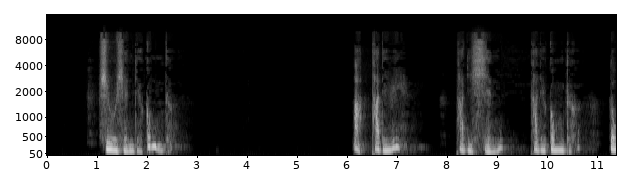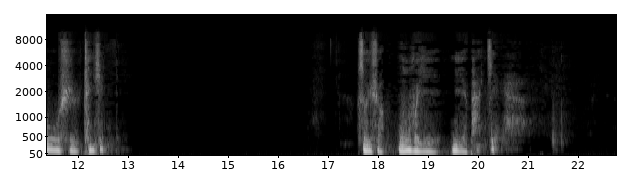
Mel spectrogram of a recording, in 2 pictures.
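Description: An elderly man speaks calmly and slowly into a close microphone, pausing between phrases.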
